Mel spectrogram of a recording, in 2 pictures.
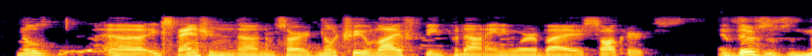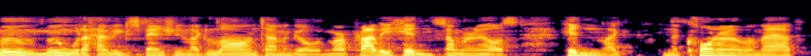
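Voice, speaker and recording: A man's voice: mid-range voice, muffled recording. A man giving solo play-by-play commentary on a strategy game, losing his voice and often correcting himself with fillers. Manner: rambling, self-correcting, frequent fillers.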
